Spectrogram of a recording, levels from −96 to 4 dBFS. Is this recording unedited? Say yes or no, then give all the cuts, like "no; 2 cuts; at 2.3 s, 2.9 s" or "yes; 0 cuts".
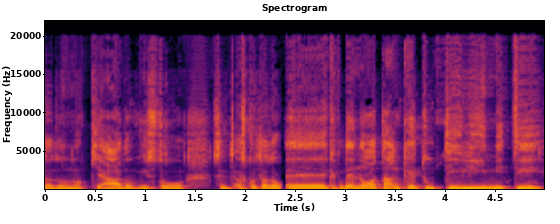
no; 2 cuts; at 2.3 s, 2.9 s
